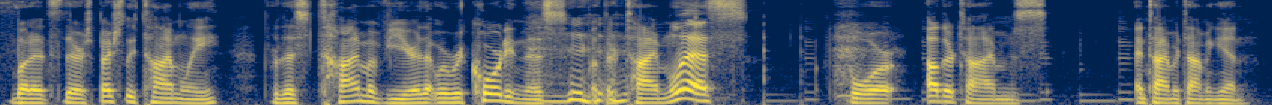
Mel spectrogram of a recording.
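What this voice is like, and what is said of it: Strained, worn-out hoarse voice. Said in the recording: “My voice is a little shot”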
